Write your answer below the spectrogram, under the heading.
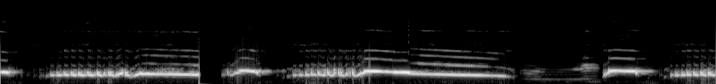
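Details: Spotted dove singing its sweet coo: loud, mellow purring phrases with a quivering start that glide into long, slowly falling notes, repeated with short pauses between them. No other sounds stand out.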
